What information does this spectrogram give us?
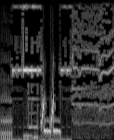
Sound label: mine reprogram; video games; npc; roller; source engine; episodic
